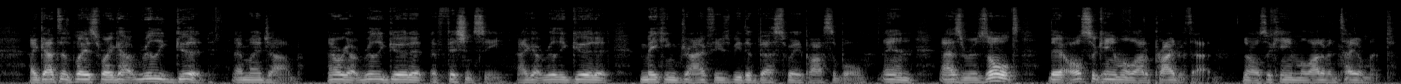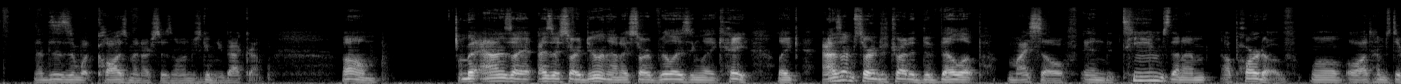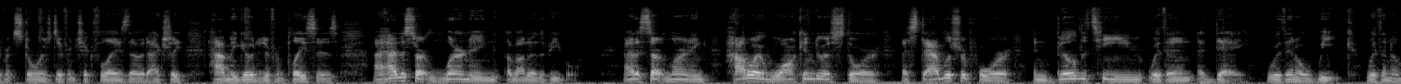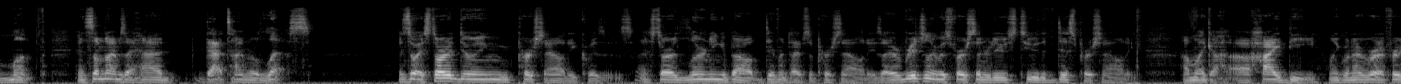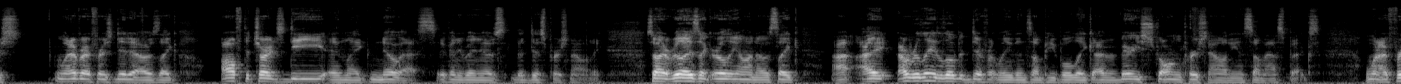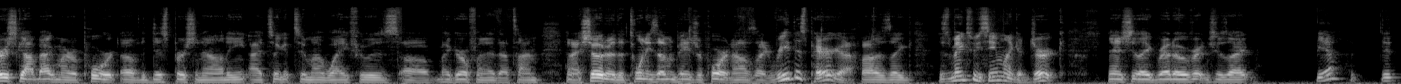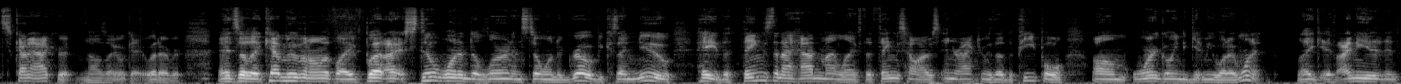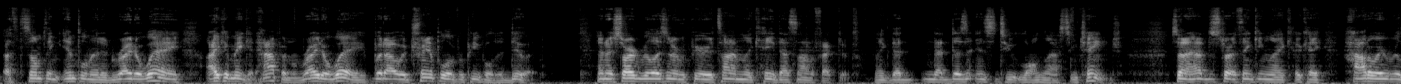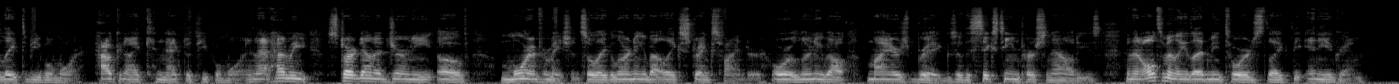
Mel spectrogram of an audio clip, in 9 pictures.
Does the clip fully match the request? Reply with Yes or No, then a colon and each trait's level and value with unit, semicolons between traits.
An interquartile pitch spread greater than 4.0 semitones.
No: average, 3.2 semitones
